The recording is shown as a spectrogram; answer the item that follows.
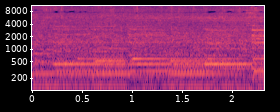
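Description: Piano playing a melody over held chords, with the notes changing every few tenths of a second.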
